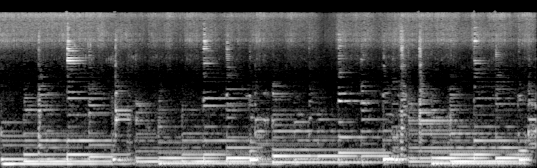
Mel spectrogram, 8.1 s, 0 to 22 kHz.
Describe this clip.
A E D E chord progression in 6 8 time
Musical instrument: YAMAHA CG-101 classical guitar
Recorder: Nexus 5 mobile phone
Software: Built-in video camera
Date: 20150505
6-8-time, A-E-D-E, chord-progression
